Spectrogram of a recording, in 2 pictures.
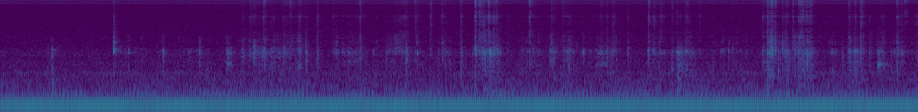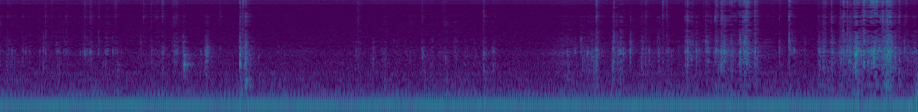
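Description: Typing on a computer keyboard: scattered key clicks over a steady low hum. Near the end comes the rustle of plastic wrapping being handled.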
